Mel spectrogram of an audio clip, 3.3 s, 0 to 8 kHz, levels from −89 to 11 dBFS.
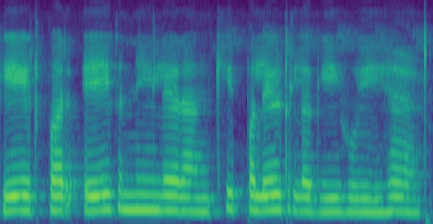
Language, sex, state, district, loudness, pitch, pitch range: Hindi, female, Uttar Pradesh, Shamli, -16 LUFS, 195 Hz, 185-200 Hz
